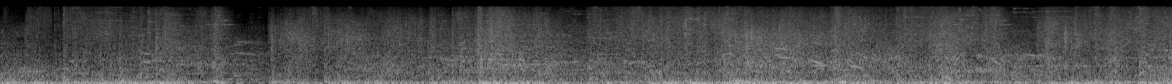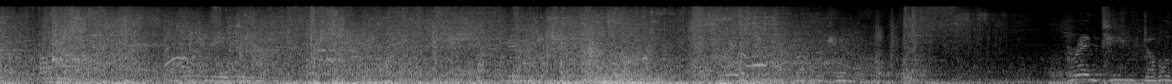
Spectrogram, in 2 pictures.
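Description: Spell effects blast, crackle and whoosh in a busy fight.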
